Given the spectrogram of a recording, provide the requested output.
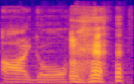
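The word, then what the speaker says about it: Igor: to make your acquaintance it's pronounced aore this is Elizabeth she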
